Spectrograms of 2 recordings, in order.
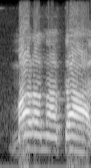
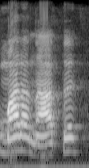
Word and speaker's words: Maranata: para o nosso português, Maranatá, vinde Senhor Jesus, ou Maranata, pronúncia evangélica ou protestante, Maranata, com a tônica na penúltima sílaba, Maranatá, pronúncia católica.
